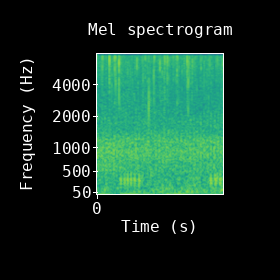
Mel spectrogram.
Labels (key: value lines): label: biophony, rattle response
recorder: SoundTrap 500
